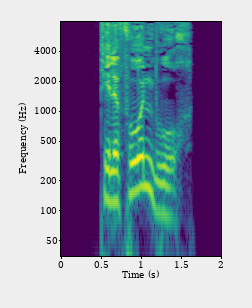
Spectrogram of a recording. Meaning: telephone directory, phone book
- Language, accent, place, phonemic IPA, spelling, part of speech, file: German, Germany, Berlin, /teːleˈfonbuːχ/, Telefonbuch, noun, De-Telefonbuch.ogg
